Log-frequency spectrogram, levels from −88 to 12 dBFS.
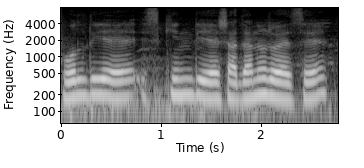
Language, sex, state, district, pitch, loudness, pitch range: Bengali, male, Assam, Hailakandi, 175 Hz, -13 LUFS, 170-190 Hz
